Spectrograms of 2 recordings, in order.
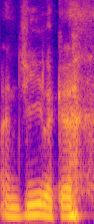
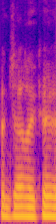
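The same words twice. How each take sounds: First: Angelica as an-JEE-li-ka; long EE in the middle of Angelica; wrong pronunciation. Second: Angelica as an-JEL-i-ka; short E in the middle of Angelica; right pronunciation. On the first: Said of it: "not Angelica". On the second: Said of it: "you're getting it right". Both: Shown as a demonstration.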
